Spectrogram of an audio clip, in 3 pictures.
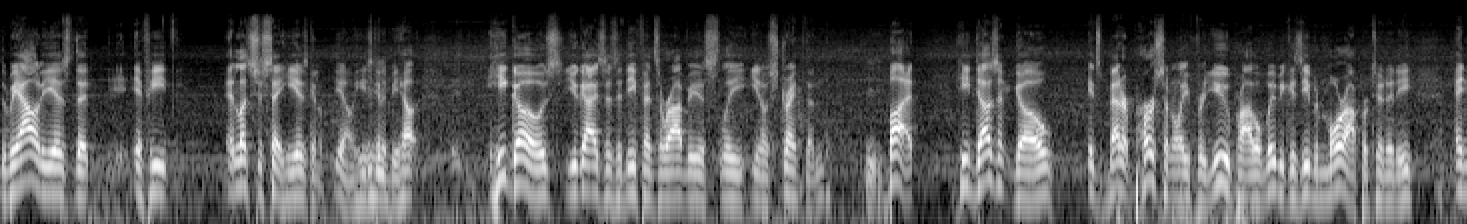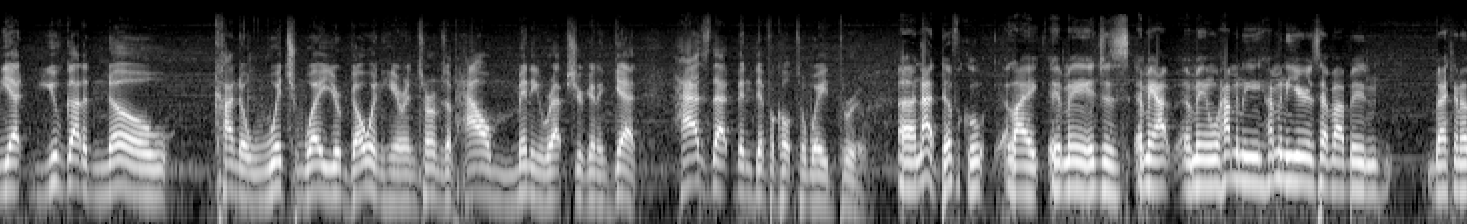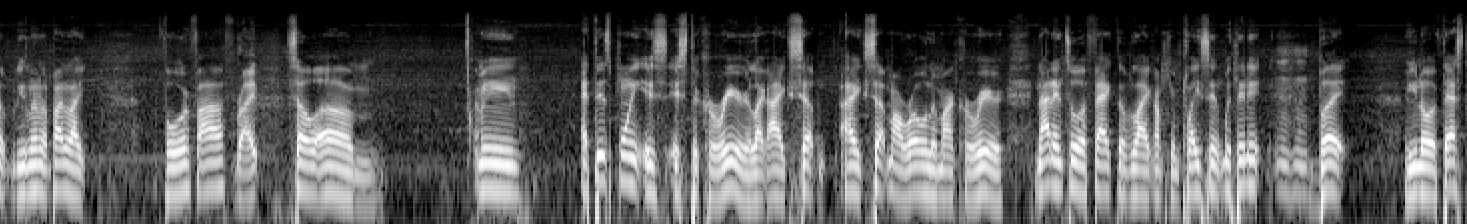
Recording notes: LIVE from Colts training camp in Westfield!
